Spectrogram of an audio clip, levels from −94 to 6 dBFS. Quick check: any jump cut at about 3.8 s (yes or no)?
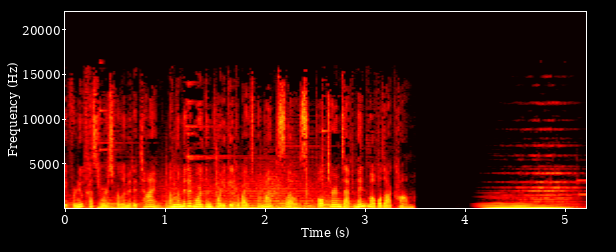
yes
